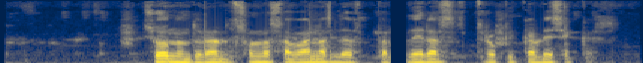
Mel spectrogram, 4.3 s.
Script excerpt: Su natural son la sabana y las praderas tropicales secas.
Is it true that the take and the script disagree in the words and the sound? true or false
true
